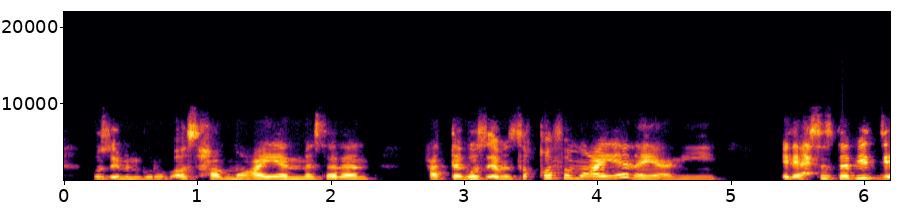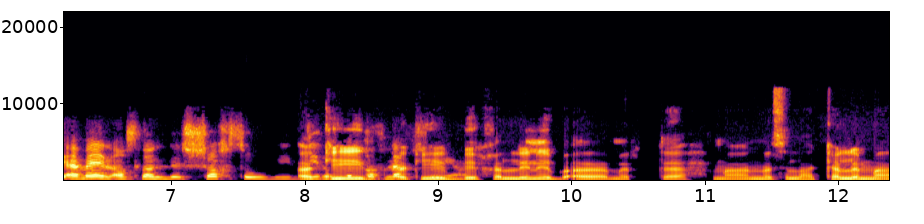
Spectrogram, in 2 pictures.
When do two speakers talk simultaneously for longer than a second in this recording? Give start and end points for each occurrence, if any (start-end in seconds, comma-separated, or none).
8.0-9.3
